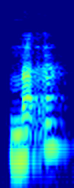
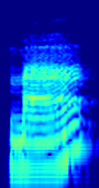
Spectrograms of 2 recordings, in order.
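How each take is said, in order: First: The pitch is high and broken. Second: The pitch is high and rising. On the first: "With high broken tones" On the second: "With high rising"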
